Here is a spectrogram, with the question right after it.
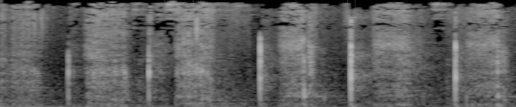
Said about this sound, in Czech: A my tady v dílně v houslařské škole můžeme naše povídání proložit autentickým zvukem hoblování vrchní desky houslí.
